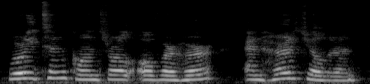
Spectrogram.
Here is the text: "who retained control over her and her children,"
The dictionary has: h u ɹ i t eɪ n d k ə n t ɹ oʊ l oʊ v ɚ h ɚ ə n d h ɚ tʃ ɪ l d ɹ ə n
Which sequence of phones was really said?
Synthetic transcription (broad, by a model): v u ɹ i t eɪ n k ə n t ɹ oʊ l oʊ v ɚ h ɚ ə n d h ɚ tʃ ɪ l d ɹ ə n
